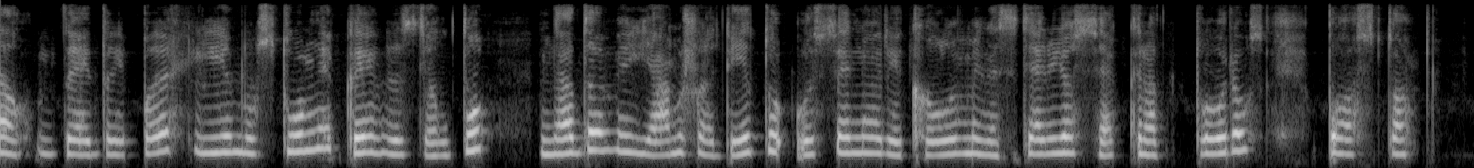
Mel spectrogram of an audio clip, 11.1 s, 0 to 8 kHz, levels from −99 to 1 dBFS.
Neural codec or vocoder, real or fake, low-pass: codec, 24 kHz, 3 kbps, HILCodec; fake; 7.2 kHz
